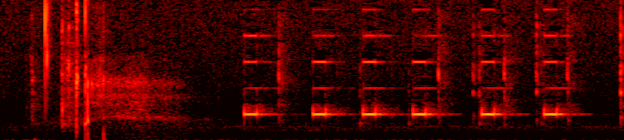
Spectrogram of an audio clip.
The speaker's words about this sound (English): So, as always, got my wee cooking timer here.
